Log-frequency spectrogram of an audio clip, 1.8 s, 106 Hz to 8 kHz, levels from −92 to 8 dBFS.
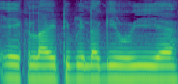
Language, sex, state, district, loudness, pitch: Hindi, male, Uttar Pradesh, Shamli, -14 LUFS, 140 Hz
